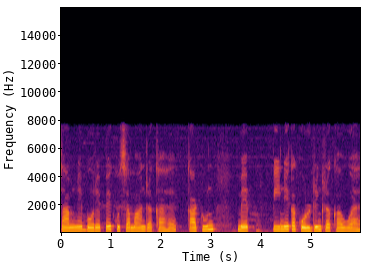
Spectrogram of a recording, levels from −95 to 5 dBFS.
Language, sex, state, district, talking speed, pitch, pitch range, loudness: Hindi, female, Jharkhand, Ranchi, 160 wpm, 210 Hz, 200-225 Hz, -16 LUFS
